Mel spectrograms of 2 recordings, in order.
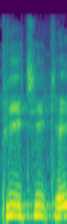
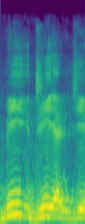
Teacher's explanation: फी ठी खे जो है वॉइसलेस है, वाइब्रेशन नहीं होती, एंड बी डी एंड जी में वाइब्रेशन होती है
